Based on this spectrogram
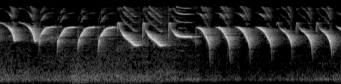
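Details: Canary singing as a lure for other canaries: a continuous run of loud, quick, downward-sweeping whistled notes, about four or five per second.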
